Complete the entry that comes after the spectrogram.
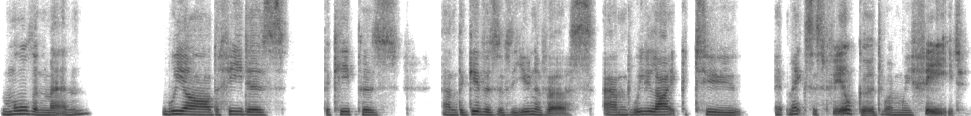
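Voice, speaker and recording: A woman's voice: fairly low pitch, unhurried, creaky, a little mellow. A woman hosting a live stream, talking casually to viewers about feeding and greeting them by name. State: slightly croaky voice. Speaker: host of a live hoof care stream.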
